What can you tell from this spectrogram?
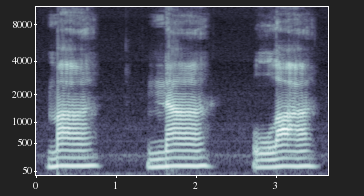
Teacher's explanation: those consonants that like you can kind of hold out on their own. There's no stop there. They kind of have a pitch themselves. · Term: Voice consonant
